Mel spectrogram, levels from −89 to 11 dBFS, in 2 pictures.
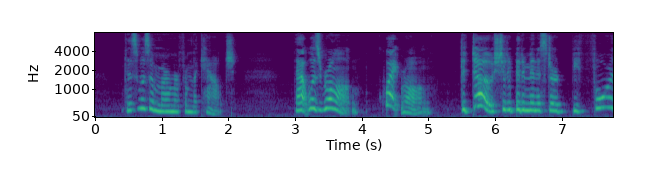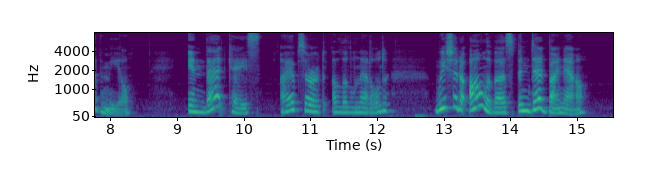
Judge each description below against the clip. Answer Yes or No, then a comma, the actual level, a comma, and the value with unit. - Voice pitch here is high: Yes, high, 235 Hz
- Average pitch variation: No, wide, 7.0 semitones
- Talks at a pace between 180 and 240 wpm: No, average, 145 wpm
